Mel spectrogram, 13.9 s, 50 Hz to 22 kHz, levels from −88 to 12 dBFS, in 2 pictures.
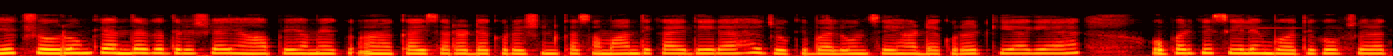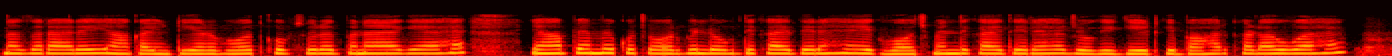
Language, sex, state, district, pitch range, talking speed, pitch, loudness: Hindi, female, Chhattisgarh, Sukma, 250-270 Hz, 310 wpm, 260 Hz, -27 LUFS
